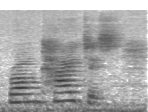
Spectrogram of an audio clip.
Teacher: trọng âm của chúng ta sẽ là rơi âm tiết thứ hai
